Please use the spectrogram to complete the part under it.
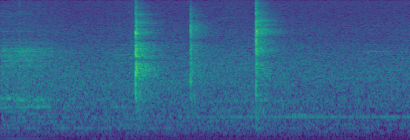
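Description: Light switches click several times.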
